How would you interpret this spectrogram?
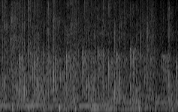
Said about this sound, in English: Amen. Let's give the Lord a hand clap of praise.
